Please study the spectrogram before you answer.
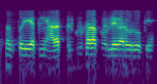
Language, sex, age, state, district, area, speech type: Hindi, male, 18-30, Rajasthan, Karauli, rural, conversation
